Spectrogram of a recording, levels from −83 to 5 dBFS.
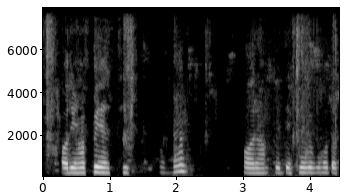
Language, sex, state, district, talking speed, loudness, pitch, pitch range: Hindi, male, Bihar, Gaya, 150 wpm, -21 LUFS, 235 Hz, 230-255 Hz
